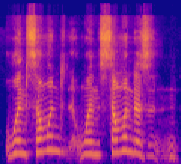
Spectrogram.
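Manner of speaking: choked restart. Real, not acted. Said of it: "I'm getting so emotional".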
